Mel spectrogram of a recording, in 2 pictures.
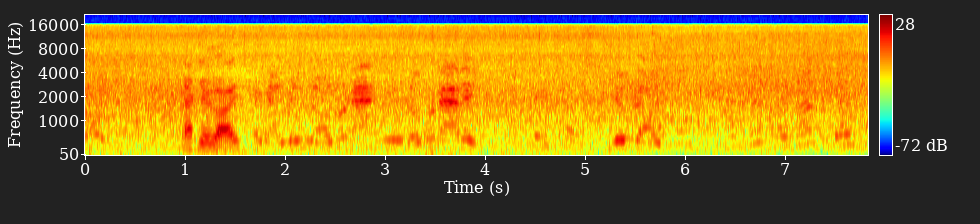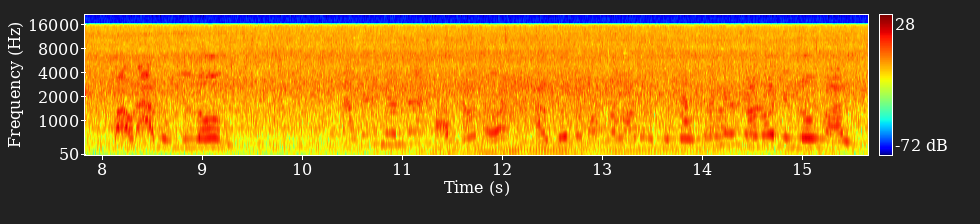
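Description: A middle-aged man talks close by with animation.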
